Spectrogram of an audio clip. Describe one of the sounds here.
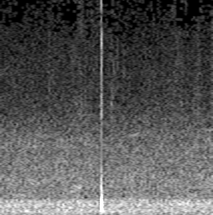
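A baseball pops into a catcher's mitt.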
